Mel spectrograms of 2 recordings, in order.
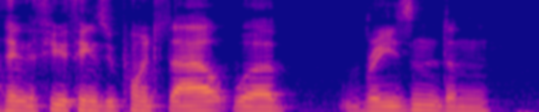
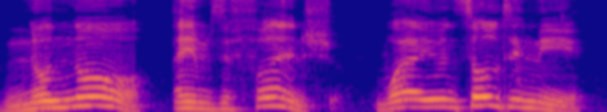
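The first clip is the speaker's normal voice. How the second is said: put-on higher, louder offended French accent; 7 semitones higher, 3 dB louder than usual. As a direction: protest indignantly in a French accent. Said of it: "with that French accent comes aboard".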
